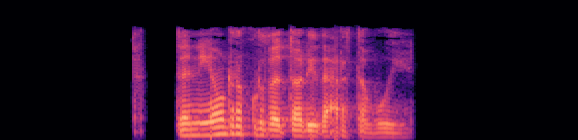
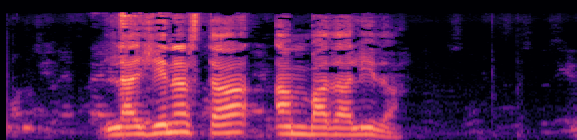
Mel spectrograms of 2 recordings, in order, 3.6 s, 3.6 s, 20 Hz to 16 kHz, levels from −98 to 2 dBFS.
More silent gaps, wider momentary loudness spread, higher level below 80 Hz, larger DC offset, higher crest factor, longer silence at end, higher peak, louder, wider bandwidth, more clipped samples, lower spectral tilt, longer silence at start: first, 0.91-1.08 s vs none; about the same, 11 LU vs 11 LU; first, -56 dBFS vs -64 dBFS; neither; about the same, 20 dB vs 20 dB; about the same, 1.05 s vs 1.15 s; about the same, -2 dBFS vs 0 dBFS; about the same, -19 LUFS vs -17 LUFS; second, 8 kHz vs 12 kHz; neither; first, -4.5 dB/octave vs -2.5 dB/octave; first, 0.8 s vs 0.15 s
